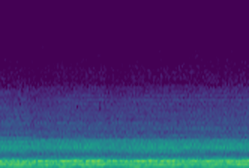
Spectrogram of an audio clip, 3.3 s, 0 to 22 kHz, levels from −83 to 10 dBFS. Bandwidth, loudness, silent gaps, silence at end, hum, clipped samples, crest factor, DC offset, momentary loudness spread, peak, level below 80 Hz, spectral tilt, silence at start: 10 kHz; -18 LUFS; none; 0 s; none; under 0.1%; 12 dB; under 0.1%; 2 LU; -4 dBFS; -76 dBFS; -5 dB/octave; 0 s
